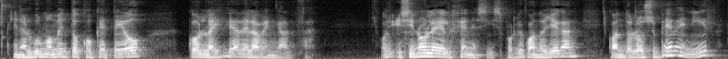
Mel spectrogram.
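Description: A man's voice: mid-range voice, darkish tone. A man preaching a sermon as pastor, emphatic and full of rhetorical questions aimed at the congregation.

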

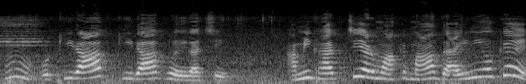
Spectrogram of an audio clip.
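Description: A high-pitched woman talks to the camera at home, fondly coaxing her pet in a soft baby-talk manner. The phone recording carries clear background noise. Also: animated, moderate pace, rough recording. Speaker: vlogger talking about her pet. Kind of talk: casual vlog narration. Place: home, indoors.

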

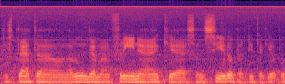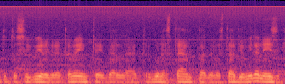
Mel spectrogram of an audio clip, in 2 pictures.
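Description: A man giving measured live football commentary in a 1980s TV broadcast style, hesitating now and then mid-sentence. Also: lowish voice. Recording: old TV broadcast, steady stadium noise.

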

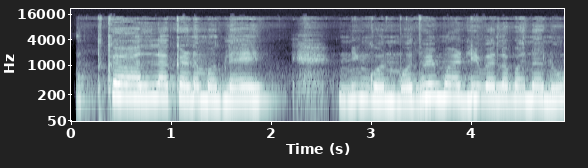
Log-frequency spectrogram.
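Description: A man playing an earnest village uncle with a dark tone. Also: a little high. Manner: earnest, pleading, scolding the aunt. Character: tearful, caring village uncle, middle-aged man. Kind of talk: village family skit.

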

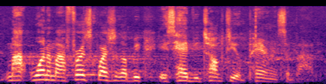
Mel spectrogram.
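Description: High-voiced preaching pastor in echoey hall. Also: male voice, expressive, rapid-fire, sharp tone. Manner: preaching with rising emphatic bursts; folksy, calls out to the congregation. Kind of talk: sermon. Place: large church sanctuary. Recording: echoey church hall with faint noise.

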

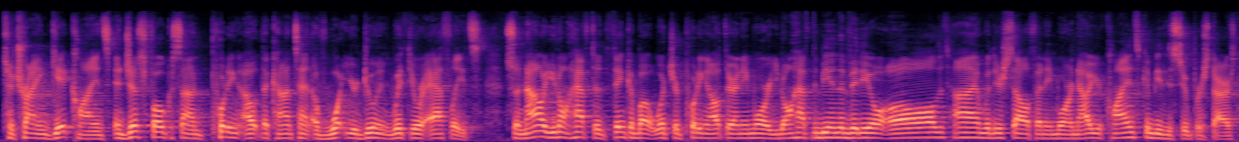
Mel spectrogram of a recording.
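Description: A US man offers business advice to prospective gym owners, speaking to the camera from a table in an indoor office with an off-camera mic. His voice is medium-pitched and a little fast with hardly any pauses, full of energy, run-on sentences and frequent restarts while both hands gesture.

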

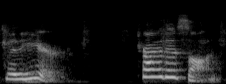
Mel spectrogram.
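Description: A puzzled king, as a woman puts him on, asks question after question in surprise. The voice rises high and sits above the narration. It is read aloud slowly, like a storybook. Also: sing-song, heavily acted. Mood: obliging. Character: puzzled older king, a man of rank.

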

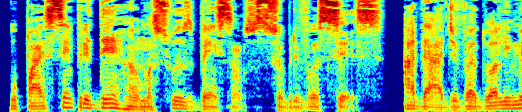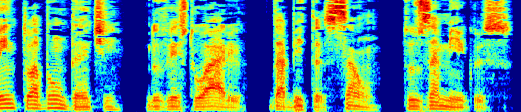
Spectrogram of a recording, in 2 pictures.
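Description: A man reading a religious book aloud as an audiobook, in a calm, measured narration. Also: low voice, no echo, clean studio sound. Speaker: audiobook reader.

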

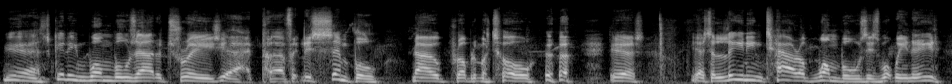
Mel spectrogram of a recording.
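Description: An actor voicing a practical, bossy older male womble who gives brisk orders in a cartoon. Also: fairly high pitch, pushed and bright. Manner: brisk, commanding. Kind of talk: cartoon voice acting.

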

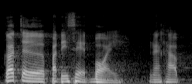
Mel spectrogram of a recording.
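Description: Male panel guest, measured and a little hesitant, hall reverb. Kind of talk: panel discussion talk. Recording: echoey event hall.

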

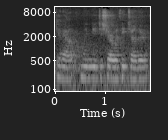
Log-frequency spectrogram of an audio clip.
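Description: A school librarian speaks fairly quickly in a lowish, monotone voice while telling a story at a conference. She is conversational and often says um or restarts. The sound comes from far off in an echoey conference room, with background noise.

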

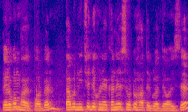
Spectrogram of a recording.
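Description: Mellow-voiced man teaching Quran reading. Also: high-pitched. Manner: patient, drills letter sounds slowly one by one. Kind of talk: recitation lesson.

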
